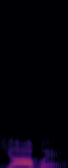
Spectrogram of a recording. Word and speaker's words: Yahweh: Jehovah, and perhaps the more correct pronunciation of that word is Yahweh.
